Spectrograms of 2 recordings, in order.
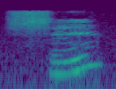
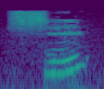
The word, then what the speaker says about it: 十: This is its syllable, 十. Repeat after me, 十.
